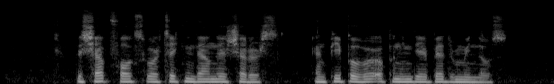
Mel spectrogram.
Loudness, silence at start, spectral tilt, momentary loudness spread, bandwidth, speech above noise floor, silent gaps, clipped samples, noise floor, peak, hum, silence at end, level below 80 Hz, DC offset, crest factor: -33 LUFS; 0.55 s; -5.5 dB/octave; 10 LU; 13.5 kHz; 32 dB; none; under 0.1%; -64 dBFS; -14 dBFS; none; 0.5 s; -64 dBFS; under 0.1%; 18 dB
